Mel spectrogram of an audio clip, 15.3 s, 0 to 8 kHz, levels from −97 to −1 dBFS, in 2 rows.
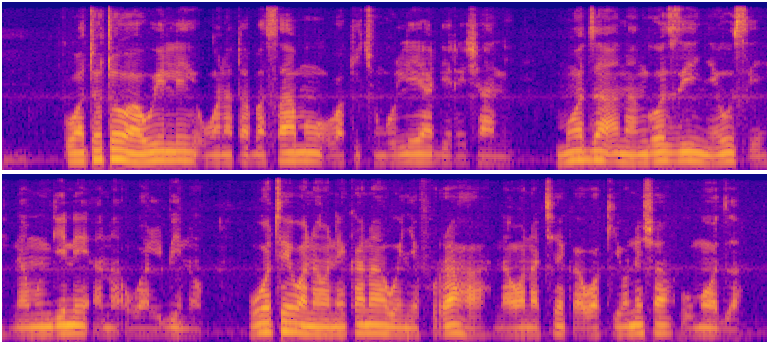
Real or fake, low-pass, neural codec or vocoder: real; 7.2 kHz; none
